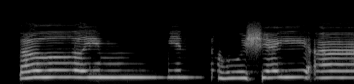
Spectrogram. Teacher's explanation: Turunkan sedikit kadar tafkhim di huruf dha sukun.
